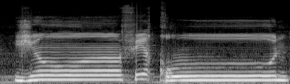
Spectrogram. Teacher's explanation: نون ساکن کے بعد فا حروف اخفاء میں سے ہے تو ہم نون ساکن کو چھپا کے غنّے کے ساتھ پڑھیں گے۔ کیسے؟ ينفقون، قاف کو پر پڑھیں گے اور یہ واو مدہ کا بھی دھیان رکھیں گے۔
